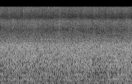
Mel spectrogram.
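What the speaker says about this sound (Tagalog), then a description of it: "Lakas ng ulan." Heavy rain pours in a steady, loud hiss with no pauses, falling near a fish tank during a fishing outing and filling the whole short stretch on its own.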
